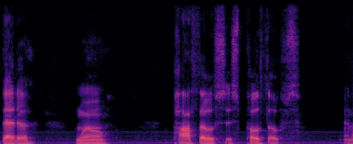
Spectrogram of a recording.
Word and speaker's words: betta: we take the the betta fish everybody says beta and it's not it's it's correctly pronounced betta well pothos is pothos and I've been sayin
